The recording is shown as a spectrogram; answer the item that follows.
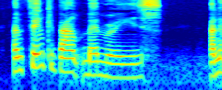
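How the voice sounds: A woman speaks slowly with a fairly low pitch and a dark, mellow tone. Her pitch varies in an ordinary way, and the sound is dry and close with no echo.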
